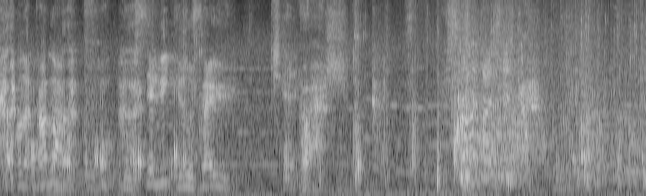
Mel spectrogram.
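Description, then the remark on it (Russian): A heavy splash as a man is thrown from a carriage into a river, amid churning water and a noisy, crowded scene with voices and commotion. “Выкидывает Дебрелье из кареты в реку.”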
